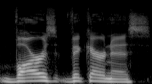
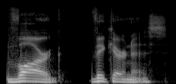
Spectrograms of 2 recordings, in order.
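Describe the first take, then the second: First: The first name ends with an s sound. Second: The first name ends with a g sound. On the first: The speaker calls it wrong. "I'm saying it wrong" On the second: The speaker calls it right. "Is Varg, not Vars?"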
